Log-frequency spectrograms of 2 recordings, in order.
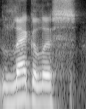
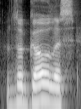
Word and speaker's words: Legolas: But I mean, the difference in pronunciation, Legolas, Legolas, there's an argument that they're both correct.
